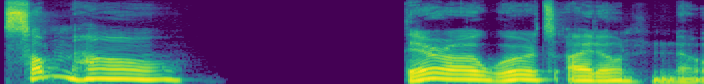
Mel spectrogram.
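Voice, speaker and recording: The speaker has a non-native accent and moves at a very slow pace. The recording is very clean, with a silent background. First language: not English. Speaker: let's play gamer. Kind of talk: gameplay commentary with reading game text aloud.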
